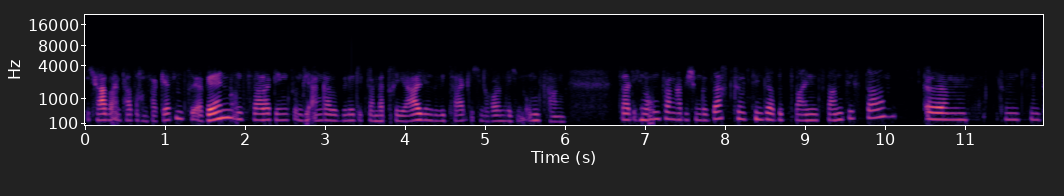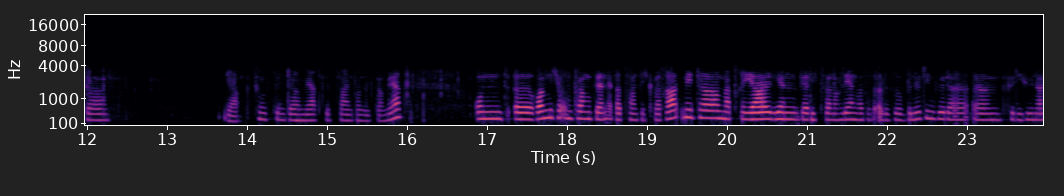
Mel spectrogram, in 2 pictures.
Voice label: Voicemail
